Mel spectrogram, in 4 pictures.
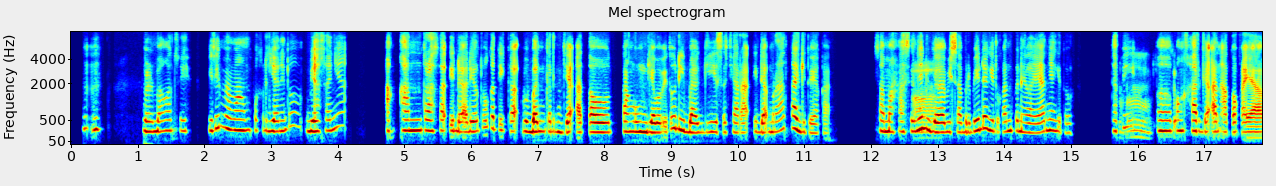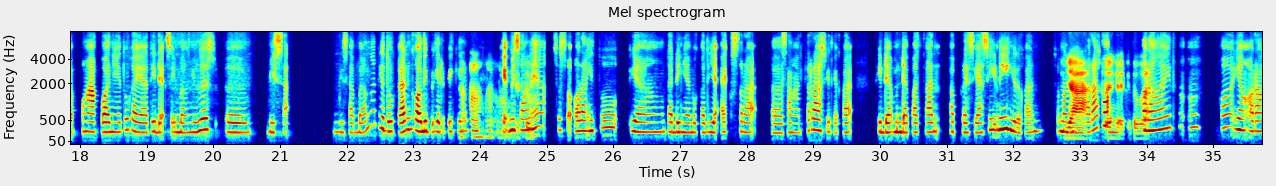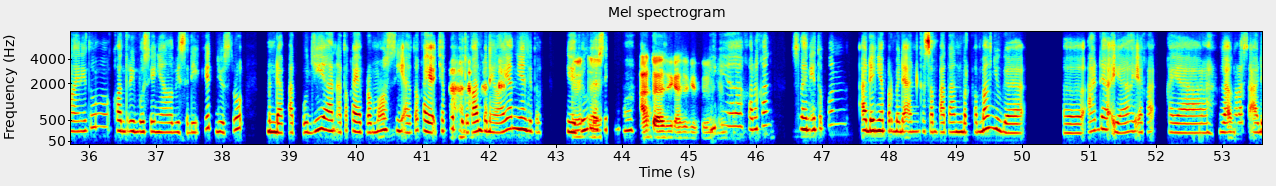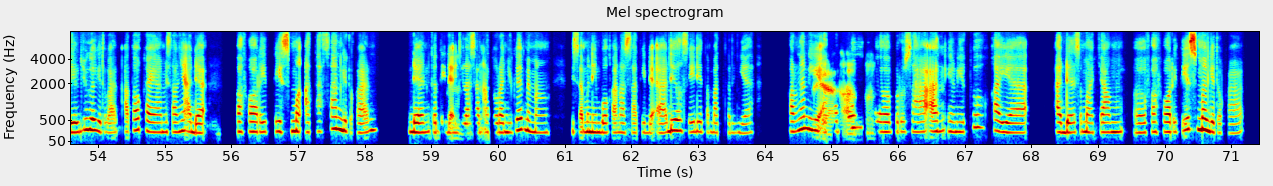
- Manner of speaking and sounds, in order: other background noise; chuckle; tapping
- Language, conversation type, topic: Indonesian, unstructured, Apa yang membuat pekerjaan terasa tidak adil menurutmu?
